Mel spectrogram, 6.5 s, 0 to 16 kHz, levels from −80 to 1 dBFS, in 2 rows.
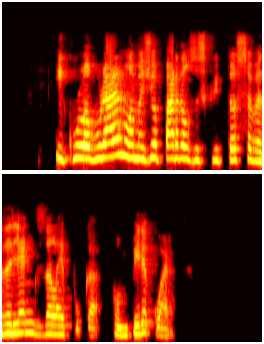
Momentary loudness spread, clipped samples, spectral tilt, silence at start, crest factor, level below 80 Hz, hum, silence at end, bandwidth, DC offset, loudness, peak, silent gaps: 14 LU; under 0.1%; -4.5 dB/octave; 0.65 s; 16 dB; -62 dBFS; none; 1.15 s; 8 kHz; under 0.1%; -17 LUFS; -2 dBFS; 4.51-4.63 s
